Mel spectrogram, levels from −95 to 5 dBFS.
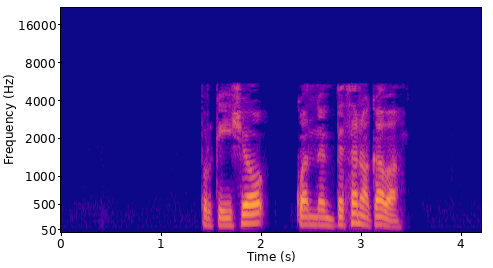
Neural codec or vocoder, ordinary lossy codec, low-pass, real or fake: none; AAC, 32 kbps; 5.4 kHz; real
